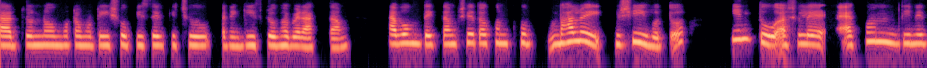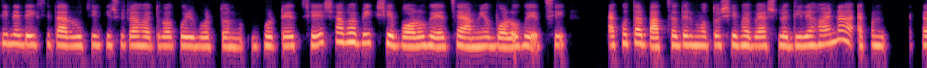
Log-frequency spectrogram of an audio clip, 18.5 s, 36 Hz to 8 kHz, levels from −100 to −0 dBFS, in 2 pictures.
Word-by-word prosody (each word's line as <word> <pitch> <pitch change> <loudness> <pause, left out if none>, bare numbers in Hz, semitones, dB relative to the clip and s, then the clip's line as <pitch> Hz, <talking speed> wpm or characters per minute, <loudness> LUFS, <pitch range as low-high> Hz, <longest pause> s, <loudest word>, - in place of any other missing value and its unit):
তার 225 -1 +5
জন্য 230 0 +1 0.2
মোটামুটি 225 -1 -2
showpiece 225 -2 -2
এর 225 - +2
কিছু 230 0 -5 0.3
মানে 215 0 -4
gift 225 -1 -2
ওভাবে 215 -1 +1
রাখতাম 190 -1 -4 0.5
এবং 260 +2 +4 0.2
দেখতাম 245 +1 +1
সে 275 - 0
তখন 260 +1 -1
খুব 270 - -1 0.4
ভালোই 300 -2 +5 0.2
খুশিই 250 +3 +2
হতো। 200 0 -3 0.6
কিন্তু 355 -6 +2 0.2
আসলে 245 +1 0 0.4
এখন 300 +7 -1 0.3
দিনে, 255 0 0
দিনে 255 -1 0
দেখছি 235 +1 +1
তার 225 -2 +4
রুচির 225 +1 -2
কিছুটা 225 0 -3
হয়তোবা 215 0 -2
পরিবর্তন 205 -1 0 0.3
ঘটেছে। 220 +2 0 0.2
স্বাভাবিক 285 -2 +2
সে 245 - +5
বড় 205 0 +4
হয়েছে, 205 +1 0
আমিও 205 +2 -1
বড় 195 - +3
হয়েছি, 225 +1 -1 0.6
এখন 230 +4 -2
তো - - -8
আর - - -2
বাচ্চাদের 225 +3 +1
মত 220 +1 -4 0.2
সেভাবে 225 -2 +1
আসলে 220 +1 0
দিলে 220 +1 +3
হয় 245 +3 +1
না। 350 - +2 0.2
এখন 230 -1 -4 0.3
একটা 225 +1 -3
230 Hz, 160 wpm, -23 LUFS, 215-250 Hz, 0.6 s, তার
